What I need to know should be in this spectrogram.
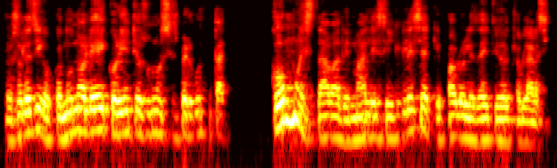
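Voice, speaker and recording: A man with an Ecuadorian accent leads a relaxed Bible study, talking through his points in an easy, conversational way and often breaking into chuckles. His voice is mellow and slightly husky, in a middle pitch. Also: rapid-fire. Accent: Ecuadorian Spanish. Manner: conversational, chuckles often, frequent "¿ya?" check-ins. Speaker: Bible teacher. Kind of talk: informal Bible study teaching.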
